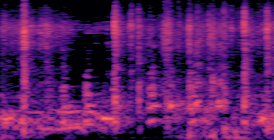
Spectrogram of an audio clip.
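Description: Pigeons, including a galwa pigeon, coo close by in soft overlapping calls at a pigeon keeper's loft. The calls come as repeated pulses with no voices over them.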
